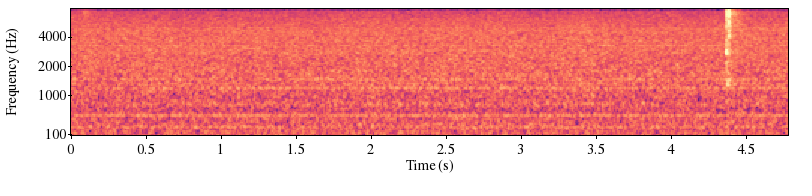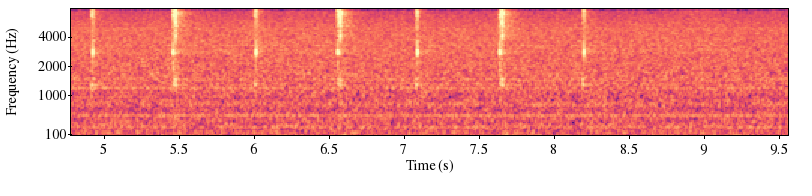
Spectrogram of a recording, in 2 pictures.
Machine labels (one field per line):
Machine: valve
